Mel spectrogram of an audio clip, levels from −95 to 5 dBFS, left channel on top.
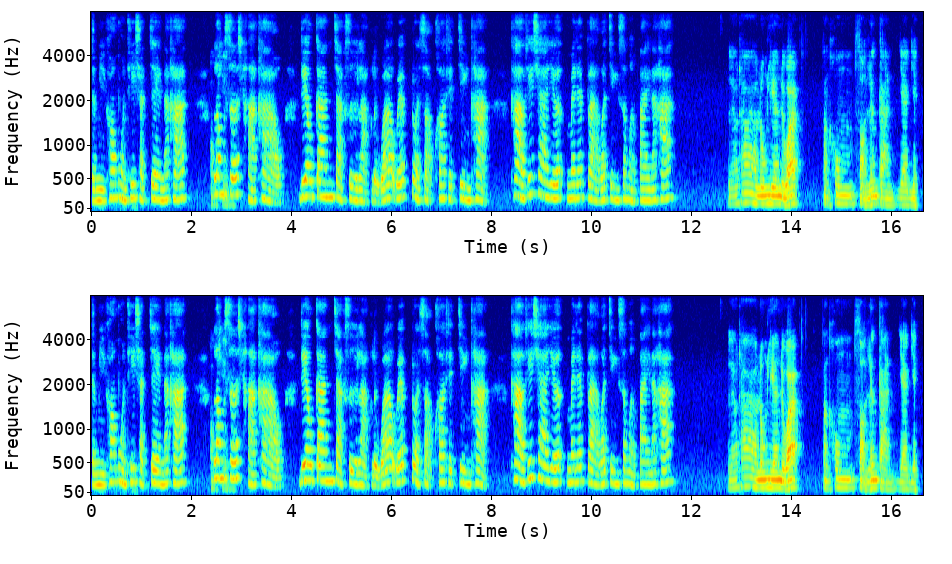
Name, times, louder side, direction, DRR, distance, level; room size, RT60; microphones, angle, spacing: voice 1, 0.0-1.9 2.2-7.9 8.4-11.6, right 1 dB, 20° right, 0.8 m, -30 dB
voice 2, 12.7-14.2 14.6-16.5, right 1 dB, 70° right, 1.8 m, -28 dB
4.7 x 3.8 x 2.2 m
head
